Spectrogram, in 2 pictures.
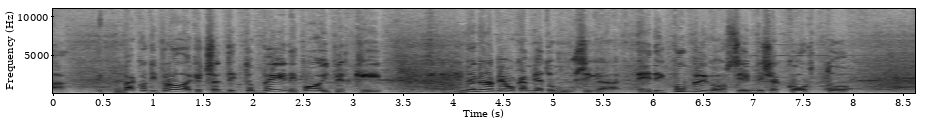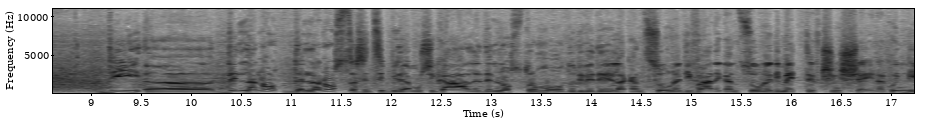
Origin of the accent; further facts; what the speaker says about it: Naples, Campania, Italy; Siamo napoletani. Campani.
